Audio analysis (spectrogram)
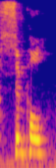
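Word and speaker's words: s1mple: at my pronunciation of simple. I'm making an effort to pronounce the P in his name and not make it into a B all of a sudden.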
